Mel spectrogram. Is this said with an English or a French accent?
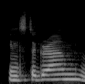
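English. The word is said with an English accent. "Instagram becomes Instagram"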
